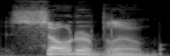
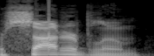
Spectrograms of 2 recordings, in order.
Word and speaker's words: Söderblom: You can already feel it from some of the veterans and the young guys like Arvid Söderblom or Söderblom. A lot of flexibility to how to pronounce his name.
